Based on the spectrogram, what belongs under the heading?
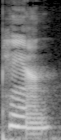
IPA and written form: pʰæ̝̃n (PAN)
